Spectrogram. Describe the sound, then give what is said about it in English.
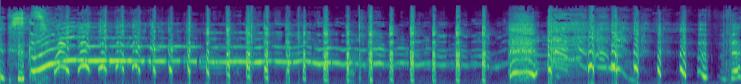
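A loud, high-pitched human squeal, held steady at one pitch for about four seconds, followed by several short breathy bursts of laughter and coughing. “That's like the biggest squeal you've ever done, and also the highest.”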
